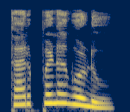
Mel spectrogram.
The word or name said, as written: ತರ್ಪಣಗೊಡು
